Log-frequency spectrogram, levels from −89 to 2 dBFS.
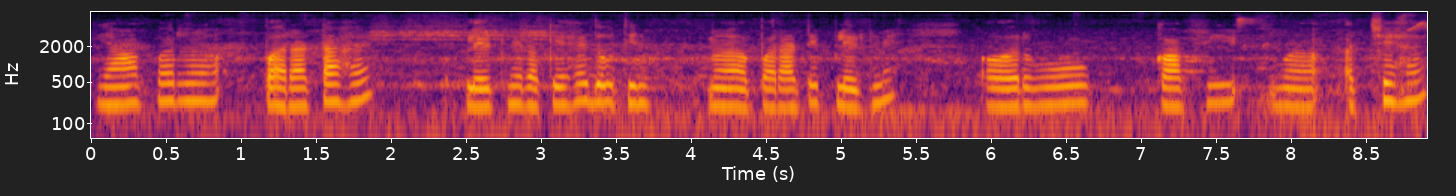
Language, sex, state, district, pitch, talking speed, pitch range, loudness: Hindi, female, Maharashtra, Gondia, 210 Hz, 135 wpm, 200-225 Hz, -21 LUFS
